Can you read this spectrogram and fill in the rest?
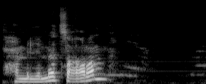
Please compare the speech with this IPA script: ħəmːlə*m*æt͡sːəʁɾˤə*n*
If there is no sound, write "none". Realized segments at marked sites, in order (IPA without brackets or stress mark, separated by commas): m, m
